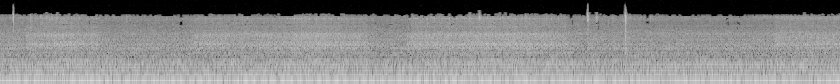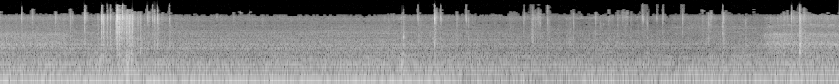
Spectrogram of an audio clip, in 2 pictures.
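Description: Vehicle engine running steadily at low speed, heard from inside a car's cabin, with a deep rumble that eases off at around sixteen seconds. There is a short, loud clatter about twelve seconds in.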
